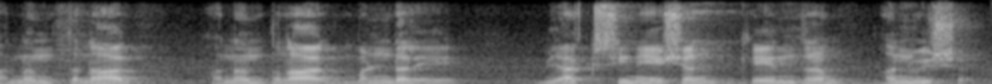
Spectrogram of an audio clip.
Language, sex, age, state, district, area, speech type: Sanskrit, male, 60+, Karnataka, Dharwad, rural, read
